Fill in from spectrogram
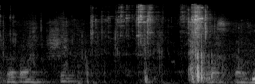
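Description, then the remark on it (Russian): A lecturer empties his pocket, full of keys, a handkerchief and a mobile phone, and the keys jangle and clink in short bursts, with bright metallic rattles standing out near the middle and end, mixed with the man's speech. “Вообще у меня в кармане тут куча какого-то барахла.”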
